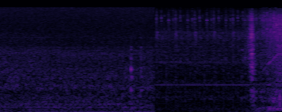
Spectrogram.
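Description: A car engine rumbles low and steady, drops to a quieter lull, then catches with a sharp burst and starts revving up toward the end. No one speaks.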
